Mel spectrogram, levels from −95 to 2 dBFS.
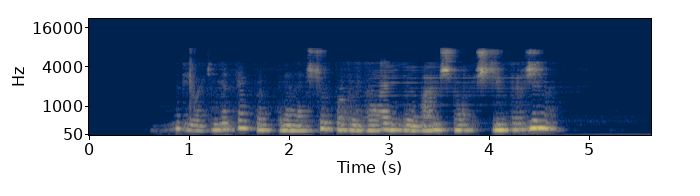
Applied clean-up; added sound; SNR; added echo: neural mask model DeepFilterNet 3.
